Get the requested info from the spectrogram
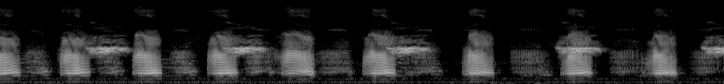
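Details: Frog croaking rapidly and loudly, a steady run of rasping, pulsed notes roughly every half second, each with a brief higher tonal tail.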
